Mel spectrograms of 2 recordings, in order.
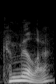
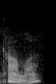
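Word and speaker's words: Kamala: Harris first of all her name is not Camila it's kamla okay Mr gregoryi okay uh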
